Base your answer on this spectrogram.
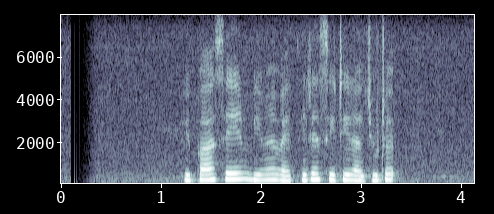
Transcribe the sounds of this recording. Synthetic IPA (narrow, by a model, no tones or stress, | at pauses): ʋipaːsejenbiməʋæt̪iləsiʈiɾad͡ʒuʈə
